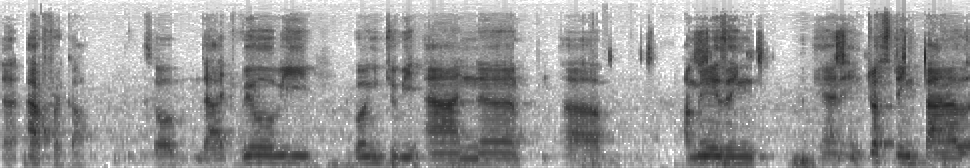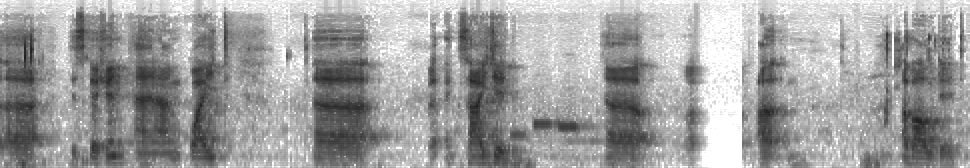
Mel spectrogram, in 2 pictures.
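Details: Adult man speaking; typical speech.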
